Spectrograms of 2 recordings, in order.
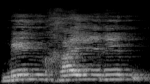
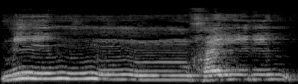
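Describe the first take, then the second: First: The n is clear, with no nasal hum. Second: The n is held with a nasal hum. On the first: The speaker calls it right. "এমনি ভাবে উচ্চারণ করতে হবে" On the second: The speaker calls it wrong. "তোমার পড়াটা ভুল হলো"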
